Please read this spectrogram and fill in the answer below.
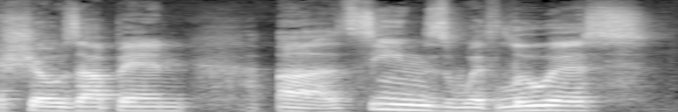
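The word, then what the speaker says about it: Luis: up in scenes with Lois or I should say Lewis is how Leon pronounces it needs dying he's like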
